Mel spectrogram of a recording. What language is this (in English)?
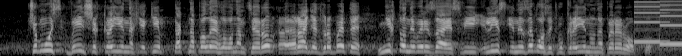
Ukrainian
